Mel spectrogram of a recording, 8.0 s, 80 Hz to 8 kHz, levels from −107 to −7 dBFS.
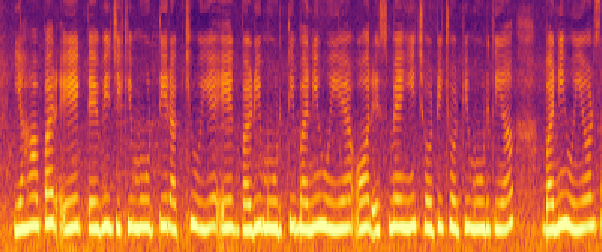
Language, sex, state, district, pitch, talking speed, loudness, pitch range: Hindi, female, Uttar Pradesh, Jyotiba Phule Nagar, 295 Hz, 195 wpm, -10 LUFS, 285-305 Hz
